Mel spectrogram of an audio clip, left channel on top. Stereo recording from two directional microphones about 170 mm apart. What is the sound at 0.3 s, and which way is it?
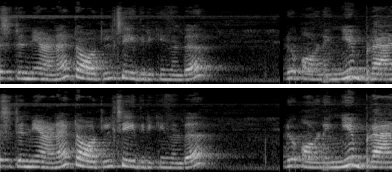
A woman's voice, 20° right (ahead or behind).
